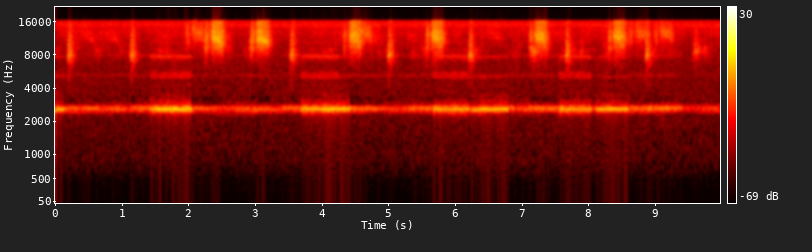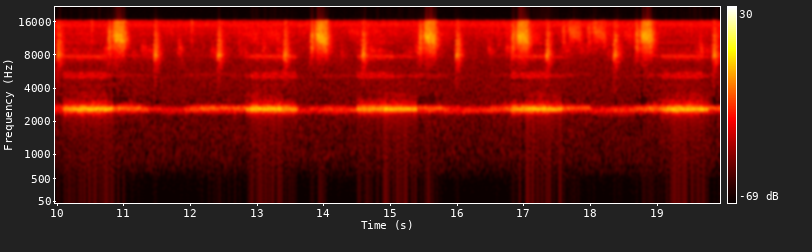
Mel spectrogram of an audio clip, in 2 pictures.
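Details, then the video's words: Many crickets sing from the grass on a warm summer night in Bulgaria, surround microphone; a constant piercing trill throbs in waves while sharp, higher chirps repeat roughly every second throughout. "Cricket Sounds - Crickets Chirping at Night"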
